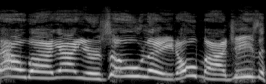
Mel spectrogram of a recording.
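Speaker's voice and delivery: put-on high, slow, drawn-out hillbilly grandpa voice. Describing keeping up a ruse, the speaker acts out the line like Grandpappy from the Beverly Hillbillies. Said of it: "Not if you say it like Grandpappy from the Beverly Hillbillies".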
